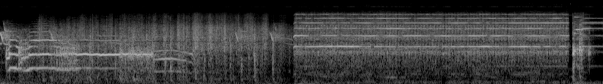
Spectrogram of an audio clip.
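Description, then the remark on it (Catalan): A loud rooster crow from a crowing alarm clock at sunrise is followed by several seconds of steady, shrill electronic ringing that cuts off abruptly near the end as a chick switches the alarm clock off. “El pollet apaga el despertador.”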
